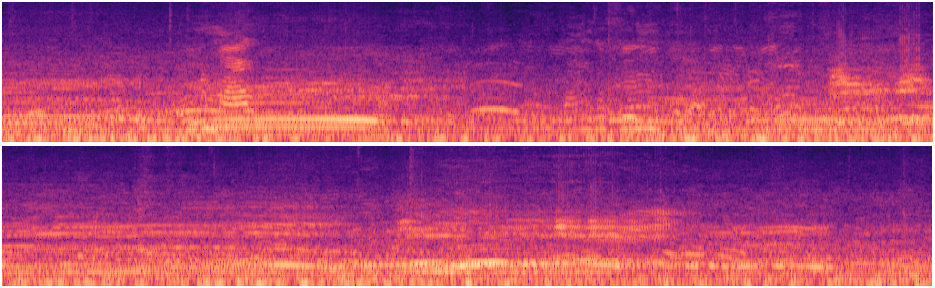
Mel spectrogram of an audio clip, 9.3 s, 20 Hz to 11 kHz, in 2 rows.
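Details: Sahiwal-breed cattle at a Noakhali market in Bangladesh on 18 June, several long, wavering moos rising and falling in turn over a dense murmur of people talking and haggling.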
